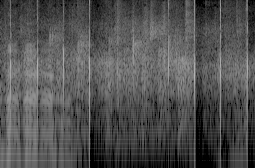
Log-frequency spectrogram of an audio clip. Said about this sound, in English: Let's clap,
